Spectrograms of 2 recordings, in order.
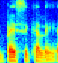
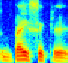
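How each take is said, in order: First: The vowel before '-lly' is fully pronounced. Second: The vowel before '-lly' is dropped. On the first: The speaker calls it wrong. "do not say basically" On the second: The speaker calls it right. "we do not pronounce the A at all"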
